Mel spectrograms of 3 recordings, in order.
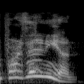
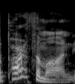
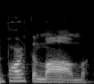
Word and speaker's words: Parthenon: And it says, yeah, then the Parthenon, you know, the Parthenom. You're just completely saying it wrong.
